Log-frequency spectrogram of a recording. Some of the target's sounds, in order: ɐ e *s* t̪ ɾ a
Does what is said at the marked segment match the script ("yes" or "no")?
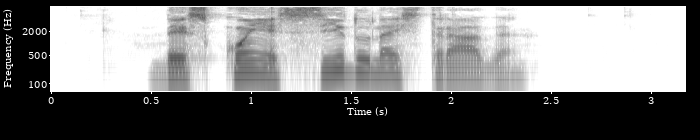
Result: yes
